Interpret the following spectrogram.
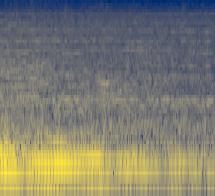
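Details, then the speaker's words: Electric motor (dinamo) after replacing its rear bearing: steady, smooth, even hum with no wobble or rattle, smooth rotation and little vibration. "Tidak ada goyangan, jalan putarannya jadi halus, terus getarannya sedikit sob."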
